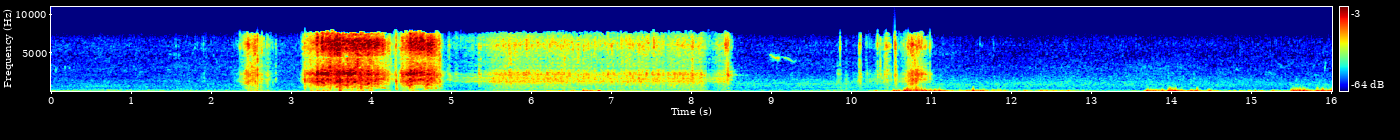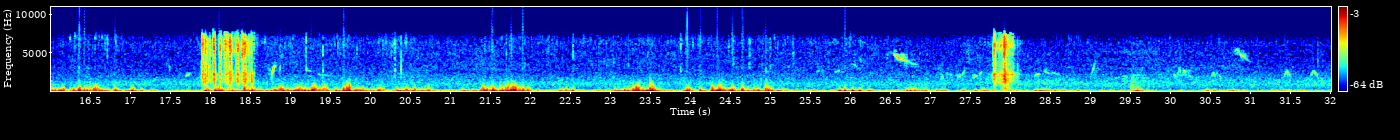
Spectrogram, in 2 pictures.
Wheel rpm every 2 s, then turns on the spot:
0, 40, 40, 20, 0, 0, 0, 0, 0, 0, 0, 0, 0, 0, 0, 0.
6-8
